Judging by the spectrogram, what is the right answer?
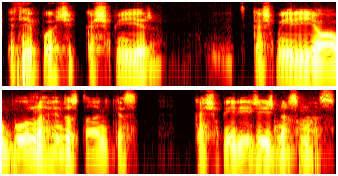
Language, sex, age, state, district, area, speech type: Kashmiri, male, 18-30, Jammu and Kashmir, Ganderbal, rural, spontaneous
